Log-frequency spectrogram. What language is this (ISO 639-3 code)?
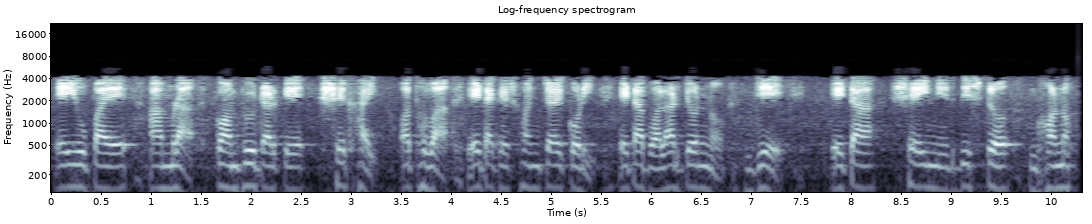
ben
